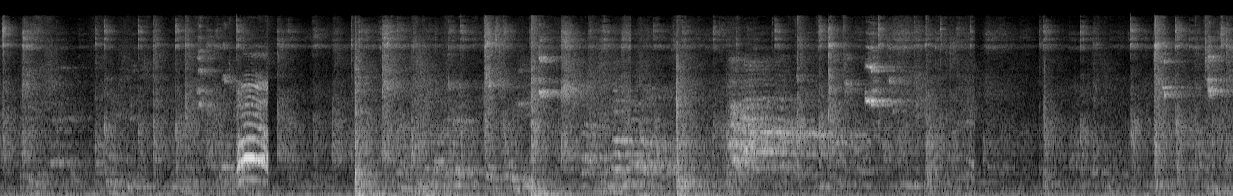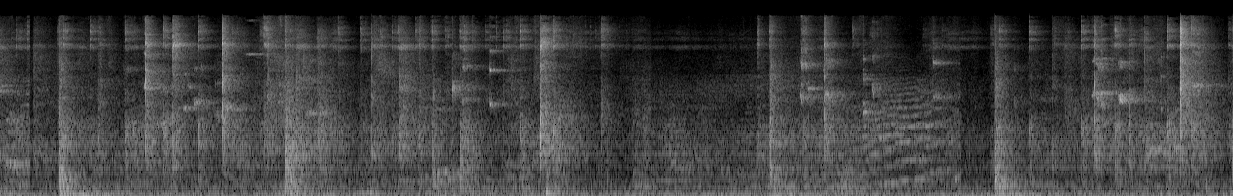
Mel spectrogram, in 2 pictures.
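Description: Table tennis rallies: the ball clicking back and forth off the bats and the table in quick succession, with short breaks between points.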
